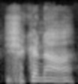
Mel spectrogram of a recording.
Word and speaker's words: Shekinah: The rabbi spoke so much about the Shekinah, how would you say Shekinah? Shekinah, but the Hebrew pronunciation. Shekinah. I think that's how you pronounce it with the Hebrew, the Shekinah. But thank you for the English version, the Shekinah.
